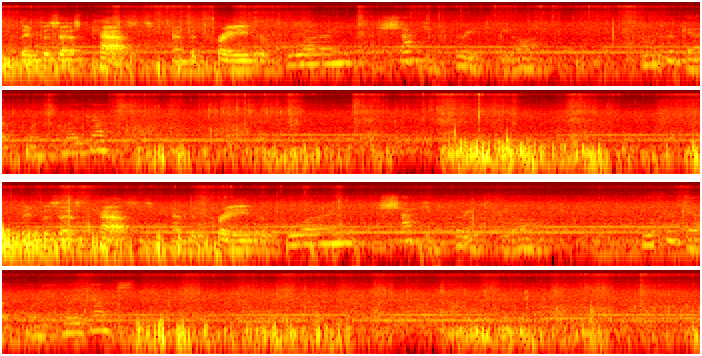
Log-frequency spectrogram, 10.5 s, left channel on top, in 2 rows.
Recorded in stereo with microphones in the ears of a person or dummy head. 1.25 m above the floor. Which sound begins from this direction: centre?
A woman speaking, at 2.1 s.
